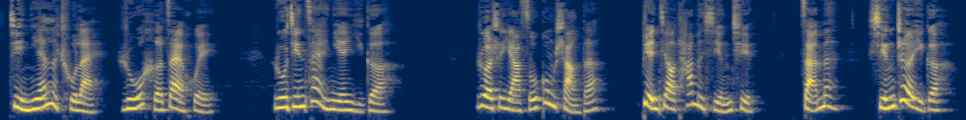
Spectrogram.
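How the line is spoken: Laughing. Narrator (Chinese): 探春笑道

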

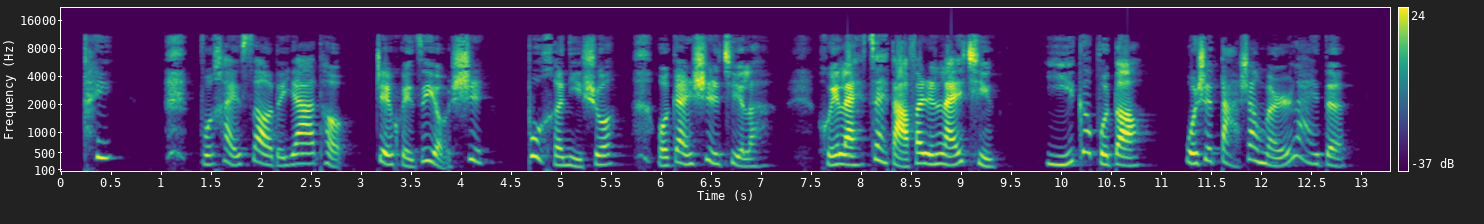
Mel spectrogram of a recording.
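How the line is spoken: Laughing. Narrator (Chinese): 平儿笑道

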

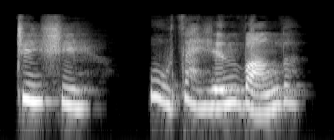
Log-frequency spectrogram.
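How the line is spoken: Sighing. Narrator (Chinese): 秋纹见这条红裤是晴雯针线，因叹道

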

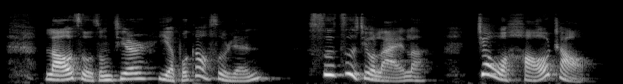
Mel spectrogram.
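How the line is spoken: Cheerful smiling. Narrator (Chinese): 凤姐笑嘻嘻的，口内说道

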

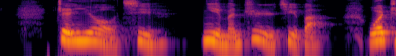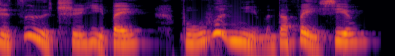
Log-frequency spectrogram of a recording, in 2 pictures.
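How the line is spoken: Laughing. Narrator (Chinese): 李纨笑道

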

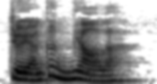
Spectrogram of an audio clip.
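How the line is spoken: Group laughing. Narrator (Chinese): 众人都笑起来了，说

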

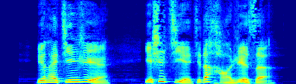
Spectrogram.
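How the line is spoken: Happy, laughing. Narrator (Chinese): 宝玉喜得 笑道

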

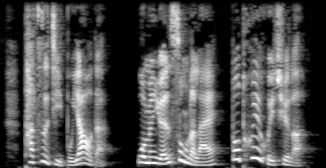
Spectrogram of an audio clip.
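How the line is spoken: Laughing reply. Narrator (Chinese): 王夫人、凤姐等都笑回说

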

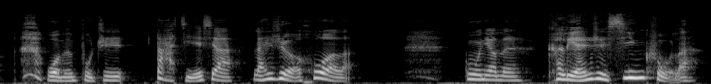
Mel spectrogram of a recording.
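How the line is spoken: Women, hurried, laughing. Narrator (Chinese): 那媳妇们忙笑道

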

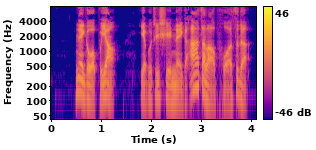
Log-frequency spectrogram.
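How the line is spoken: Laughing. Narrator (Chinese): 宝玉笑道

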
